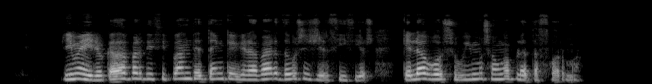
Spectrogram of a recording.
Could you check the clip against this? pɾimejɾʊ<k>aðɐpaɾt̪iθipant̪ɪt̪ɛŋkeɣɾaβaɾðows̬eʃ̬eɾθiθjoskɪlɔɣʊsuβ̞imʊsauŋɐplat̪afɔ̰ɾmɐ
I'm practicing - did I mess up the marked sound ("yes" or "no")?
no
